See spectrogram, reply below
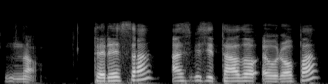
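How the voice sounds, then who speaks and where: Argentine-raised male teacher running a playful online class; smooth, bouncy voice over a dull, dry call line. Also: fairly high pitch, animated, fairly bright tone, dry recording. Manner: playful, laughing, slow and clear when teaching. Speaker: Spanish teacher. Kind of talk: live online language class.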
